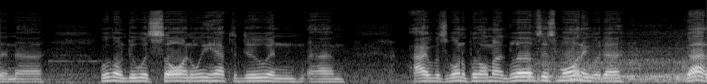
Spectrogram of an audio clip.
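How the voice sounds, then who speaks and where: A shaken, weary man speaking haltingly and earnestly in a live news interview, often repeating himself. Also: fairly high pitch, vocal fry, noisy background. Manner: halting, repetitive, emotional and earnest. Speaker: city councilman giving interview.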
